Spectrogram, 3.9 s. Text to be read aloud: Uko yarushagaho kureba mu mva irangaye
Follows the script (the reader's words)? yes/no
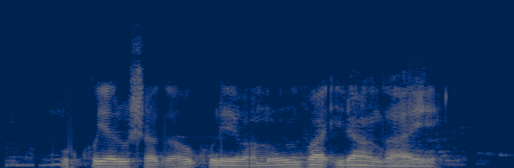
yes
